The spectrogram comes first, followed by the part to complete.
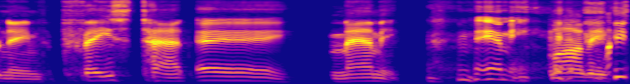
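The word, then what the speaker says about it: Mami: Mommy, but it's spelled M-A-M-I. Mammy.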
